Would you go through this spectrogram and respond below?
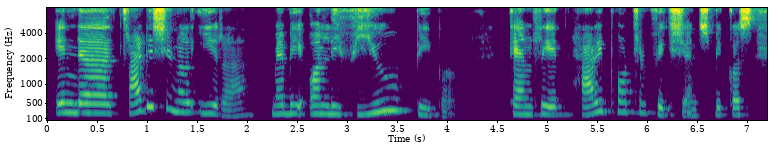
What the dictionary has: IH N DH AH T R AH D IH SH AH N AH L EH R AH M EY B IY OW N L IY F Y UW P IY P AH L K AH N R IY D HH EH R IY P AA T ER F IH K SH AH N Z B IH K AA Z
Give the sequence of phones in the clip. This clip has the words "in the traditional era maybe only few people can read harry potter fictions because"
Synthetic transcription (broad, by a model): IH N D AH T R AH D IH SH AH N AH L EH R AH M EY B IY OW N L IY F Y UW P IY P AH L K AH N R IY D HH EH R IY P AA T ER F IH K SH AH N S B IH K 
